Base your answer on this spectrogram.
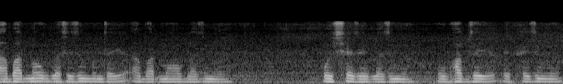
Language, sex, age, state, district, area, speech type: Bodo, male, 30-45, Assam, Udalguri, urban, spontaneous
